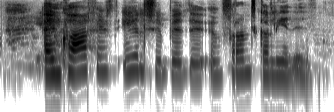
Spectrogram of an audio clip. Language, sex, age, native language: Icelandic, female, 12, Icelandic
